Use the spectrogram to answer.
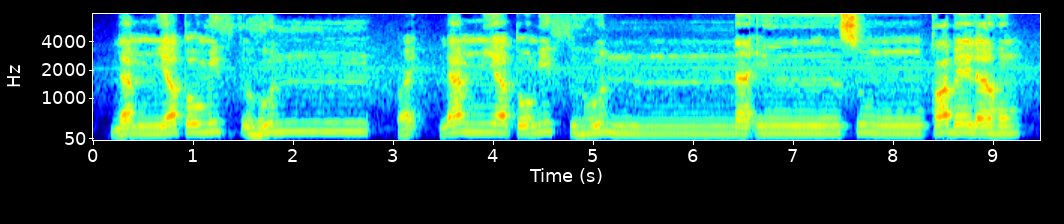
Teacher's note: you have to assume you're pronouncing those two set of Nuns with Ghunna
